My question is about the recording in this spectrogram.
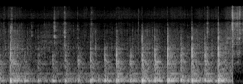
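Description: Drumming heard in the background: a quick run of sharp beats, several a second, over a steady low hum.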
